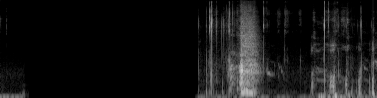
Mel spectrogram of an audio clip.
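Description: A single loud, close sneeze bursts out after a few seconds of silence, followed by scattered laughter and rustling noises.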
